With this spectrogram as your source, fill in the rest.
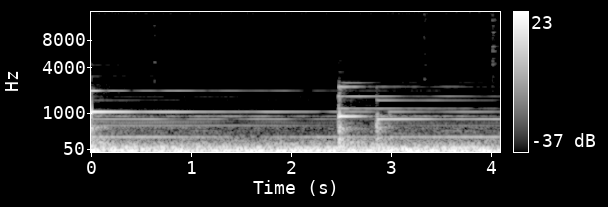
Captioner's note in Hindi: none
